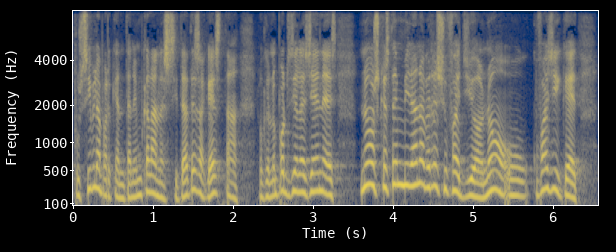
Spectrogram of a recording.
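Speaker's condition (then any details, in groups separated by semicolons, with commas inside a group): No condition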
